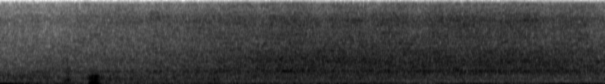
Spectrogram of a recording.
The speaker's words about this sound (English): Look at that that's grate over there. That's steam coming out of the grate, hey? Yeah. So I guess this whole thing is like district steam heating or something, or? That's probably what that is, yep.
